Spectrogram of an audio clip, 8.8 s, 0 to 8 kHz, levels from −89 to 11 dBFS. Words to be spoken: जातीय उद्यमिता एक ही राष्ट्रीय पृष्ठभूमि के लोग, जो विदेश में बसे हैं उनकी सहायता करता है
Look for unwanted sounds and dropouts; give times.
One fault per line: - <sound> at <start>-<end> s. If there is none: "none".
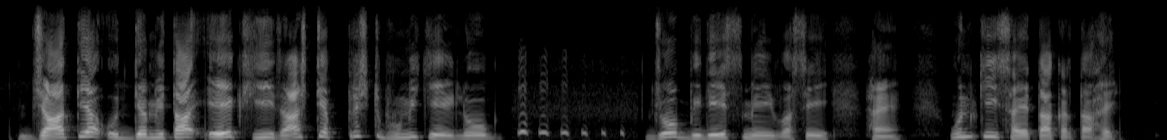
- laugh at 3.9-4.7 s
